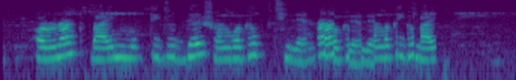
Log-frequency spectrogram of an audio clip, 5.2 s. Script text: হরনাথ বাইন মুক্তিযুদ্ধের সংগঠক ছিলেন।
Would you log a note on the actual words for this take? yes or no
yes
